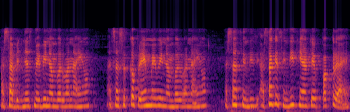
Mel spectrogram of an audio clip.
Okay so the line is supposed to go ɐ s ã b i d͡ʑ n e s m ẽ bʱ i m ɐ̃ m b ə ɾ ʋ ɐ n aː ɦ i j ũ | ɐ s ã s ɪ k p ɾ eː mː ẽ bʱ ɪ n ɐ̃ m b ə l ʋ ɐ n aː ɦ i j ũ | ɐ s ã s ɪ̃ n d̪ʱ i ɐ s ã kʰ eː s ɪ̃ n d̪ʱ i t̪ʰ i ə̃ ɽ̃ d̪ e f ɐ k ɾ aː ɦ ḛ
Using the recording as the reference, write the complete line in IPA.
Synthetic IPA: ɐ s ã b ɪ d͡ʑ n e s m ẽ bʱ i n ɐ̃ m b ə ɾ ʋ ɐ n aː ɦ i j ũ | ɐ s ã s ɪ k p ɾ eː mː ẽ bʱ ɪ n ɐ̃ m b ə ɾ ʋ ɐ n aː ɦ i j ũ | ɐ s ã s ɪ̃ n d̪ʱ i ɐ s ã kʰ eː s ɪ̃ n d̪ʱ i t̪ʰ i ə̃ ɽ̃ t̪ e f ɐ k ɾ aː ɦ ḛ

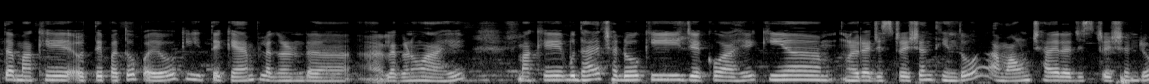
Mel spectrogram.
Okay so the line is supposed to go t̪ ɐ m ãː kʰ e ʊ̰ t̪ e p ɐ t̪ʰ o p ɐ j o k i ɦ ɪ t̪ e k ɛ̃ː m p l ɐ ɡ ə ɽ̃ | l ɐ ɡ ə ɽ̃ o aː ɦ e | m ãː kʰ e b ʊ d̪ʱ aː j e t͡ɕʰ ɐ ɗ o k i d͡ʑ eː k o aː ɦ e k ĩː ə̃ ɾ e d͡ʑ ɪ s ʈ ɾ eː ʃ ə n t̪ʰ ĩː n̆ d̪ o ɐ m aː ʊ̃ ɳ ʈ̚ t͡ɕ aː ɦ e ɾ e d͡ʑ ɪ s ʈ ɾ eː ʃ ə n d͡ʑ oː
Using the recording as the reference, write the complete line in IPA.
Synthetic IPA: t̪ ɐ m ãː kʰ e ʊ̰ t̪ e p ɐ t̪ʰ o p ɐ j o k i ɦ ɪ t̪ e k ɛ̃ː m p l ɐ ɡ ə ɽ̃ | l ɐ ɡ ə ɽ̃ o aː ɦ e | m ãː kʰ e ɓ ʊ d̪ʱ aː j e t͡ɕʰ ɐ ɗ o k i d͡ʑ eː k o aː ɦ e k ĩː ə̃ ɾ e d͡ʑ ɪ s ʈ ɾ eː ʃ ə n t̪ʰ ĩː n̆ d̪ o ɐ m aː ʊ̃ ɳ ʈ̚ t͡ɕʰ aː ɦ e ɾ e d͡ʑ ɪ s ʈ ɾ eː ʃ ə n d͡ʑ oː

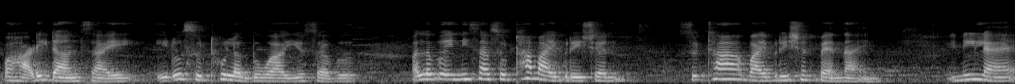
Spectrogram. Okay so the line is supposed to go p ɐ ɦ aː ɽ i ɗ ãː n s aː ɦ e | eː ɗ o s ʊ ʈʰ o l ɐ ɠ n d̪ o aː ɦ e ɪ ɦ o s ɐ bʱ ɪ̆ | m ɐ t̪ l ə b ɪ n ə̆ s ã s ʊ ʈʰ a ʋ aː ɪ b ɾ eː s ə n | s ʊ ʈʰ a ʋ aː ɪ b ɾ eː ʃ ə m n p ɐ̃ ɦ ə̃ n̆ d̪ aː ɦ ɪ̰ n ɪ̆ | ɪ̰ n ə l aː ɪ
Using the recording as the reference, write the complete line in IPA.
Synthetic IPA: p ɐ ɦ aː ɽ i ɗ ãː n s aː ɦ e | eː ɗ o s ʊ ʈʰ o l ɐ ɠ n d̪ o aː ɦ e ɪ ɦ o s ɐ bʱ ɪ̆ | m ɐ t̪ l ə b ɪ n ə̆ s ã s ʊ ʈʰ a ʋ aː ɪ b ɾ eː ʃ ə n | s ʊ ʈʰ a ʋ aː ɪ b ɾ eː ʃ ə n p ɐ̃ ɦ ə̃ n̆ d̪ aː ɦ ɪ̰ n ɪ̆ | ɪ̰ n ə l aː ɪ

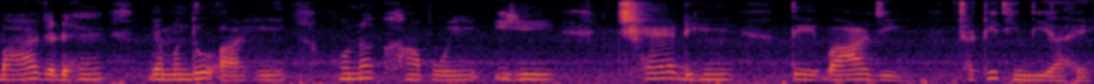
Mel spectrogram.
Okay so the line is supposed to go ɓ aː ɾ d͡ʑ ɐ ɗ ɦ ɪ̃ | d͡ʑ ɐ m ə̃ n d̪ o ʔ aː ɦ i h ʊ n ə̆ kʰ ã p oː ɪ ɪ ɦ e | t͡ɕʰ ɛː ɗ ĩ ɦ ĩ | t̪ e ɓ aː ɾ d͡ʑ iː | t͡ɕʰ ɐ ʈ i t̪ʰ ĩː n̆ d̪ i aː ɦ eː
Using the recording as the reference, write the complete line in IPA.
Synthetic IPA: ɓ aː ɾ d͡ʑ ɐ ɗ ɦ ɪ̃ | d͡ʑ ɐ m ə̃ n d̪ o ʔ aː ɦ e h ʊ n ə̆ kʰ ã p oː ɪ ɪ ɦ e | t͡ɕʰ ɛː ɗ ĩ ɦ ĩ | t̪ e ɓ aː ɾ d͡ʑ iː | t͡ɕʰ ɐ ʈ i t̪ʰ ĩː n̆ d̪ i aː ɦ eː

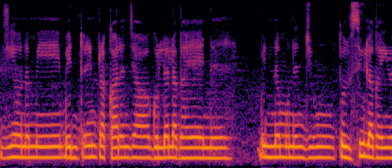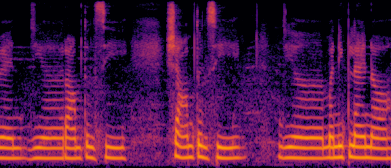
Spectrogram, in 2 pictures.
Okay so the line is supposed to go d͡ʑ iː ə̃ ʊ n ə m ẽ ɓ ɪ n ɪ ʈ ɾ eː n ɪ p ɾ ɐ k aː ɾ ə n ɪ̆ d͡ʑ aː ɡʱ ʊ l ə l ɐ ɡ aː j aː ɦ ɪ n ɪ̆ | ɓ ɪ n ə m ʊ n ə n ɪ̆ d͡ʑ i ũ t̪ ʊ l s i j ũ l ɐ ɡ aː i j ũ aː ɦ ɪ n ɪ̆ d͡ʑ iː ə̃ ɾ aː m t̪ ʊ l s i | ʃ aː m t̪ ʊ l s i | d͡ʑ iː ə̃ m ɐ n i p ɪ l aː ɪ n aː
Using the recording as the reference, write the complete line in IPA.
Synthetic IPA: d͡ʑ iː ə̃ ʊ n ə m ẽ ɓ ɪ n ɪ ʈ ɾ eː n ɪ p ɾ ɐ k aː ɾ ə n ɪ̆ d͡ʑ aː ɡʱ ʊ l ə l ɐ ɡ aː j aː ɦ ɪ n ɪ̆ | ɓ ɪ n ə m ʊ n ə n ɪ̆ d͡ʑ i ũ t̪ ʊ l s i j ũ l ɐ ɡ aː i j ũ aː ɦ ɪ n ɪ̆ d͡ʑ iː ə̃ ɾ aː m t̪ ʊ l s i | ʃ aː m t̪ ʊ l s i | d͡ʑ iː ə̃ m ɐ n i p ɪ l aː ɪ n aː

